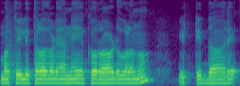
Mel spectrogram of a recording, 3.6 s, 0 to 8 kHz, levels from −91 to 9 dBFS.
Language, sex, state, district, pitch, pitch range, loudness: Kannada, male, Karnataka, Bidar, 130 Hz, 125-135 Hz, -15 LUFS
